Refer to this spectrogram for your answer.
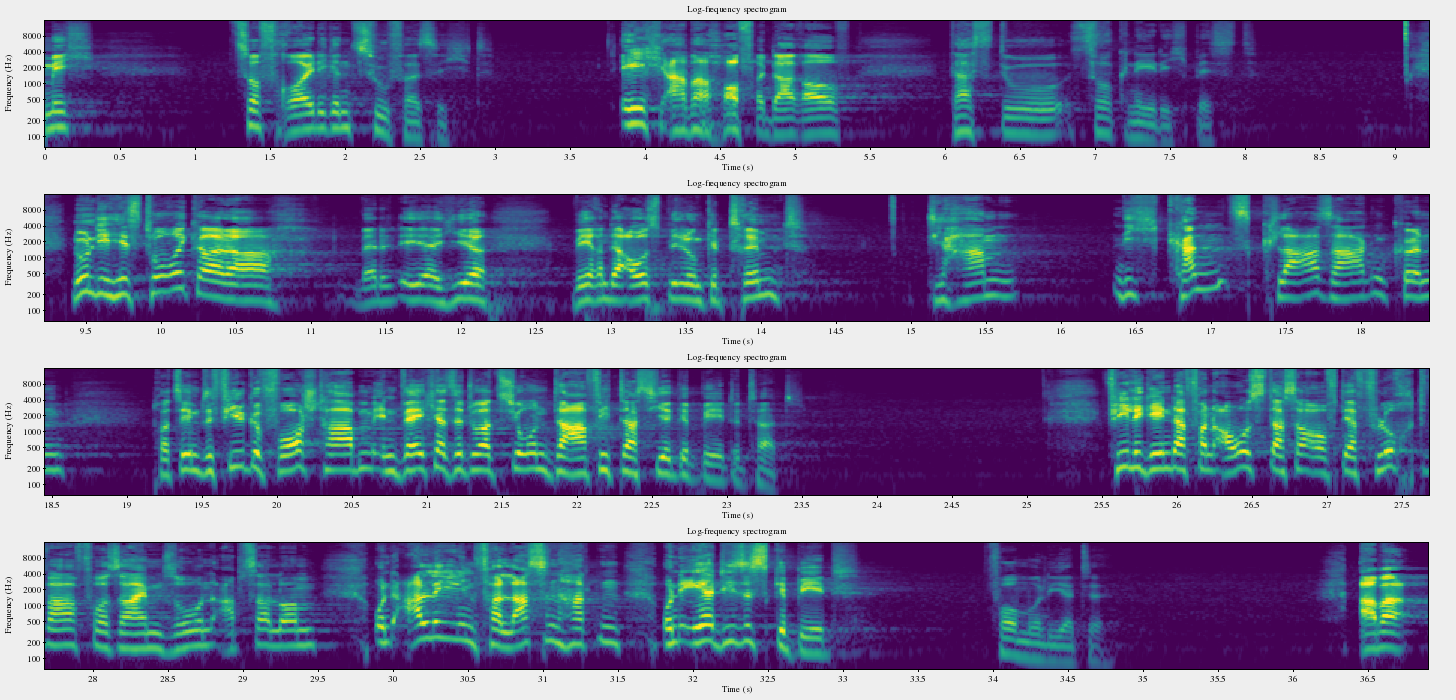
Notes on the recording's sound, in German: Missions-Gottesdienst der Missionsberg-Gemeinde (Liebenzeller Mission)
